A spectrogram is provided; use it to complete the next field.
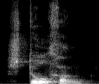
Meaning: one's stool, fecal discharge
- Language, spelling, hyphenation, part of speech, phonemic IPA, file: Dutch, stoelgang, stoel‧gang, noun, /ˈstulɣɑŋ/, Nl-stoelgang.ogg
